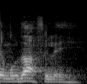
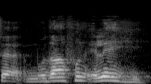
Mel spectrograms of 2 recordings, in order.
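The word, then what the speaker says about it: مضاف إليه: In short, you will always say mudaf ilayhi. No, it's mudafun ilayhi.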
